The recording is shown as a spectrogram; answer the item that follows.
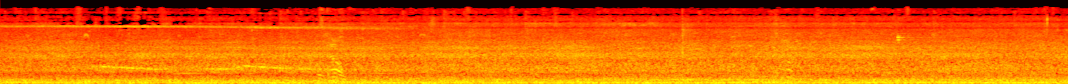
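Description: Steady low rumble of road traffic from a nearby highway.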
